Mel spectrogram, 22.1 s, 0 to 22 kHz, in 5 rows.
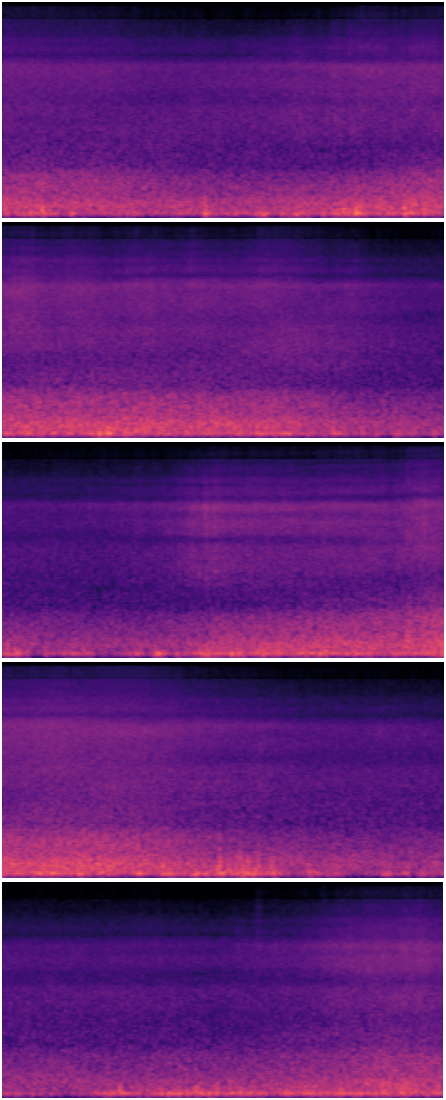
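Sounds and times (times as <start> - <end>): wind buffeting microphone: 13.1 - 17.9.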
